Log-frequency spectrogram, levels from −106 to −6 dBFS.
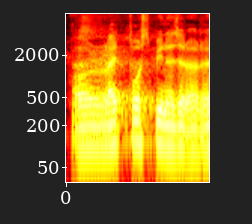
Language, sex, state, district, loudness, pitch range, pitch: Hindi, male, Arunachal Pradesh, Lower Dibang Valley, -17 LUFS, 95-110 Hz, 105 Hz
